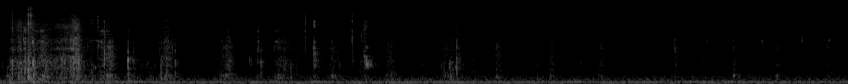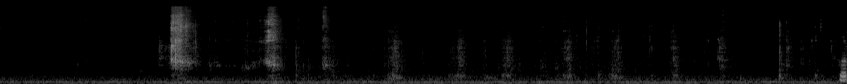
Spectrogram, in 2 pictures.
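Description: Spicy snack chips being crunched close up, with a couple of sharp, loud bites standing out near the middle against a quiet room hum and softer chewing elsewhere; no talking.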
